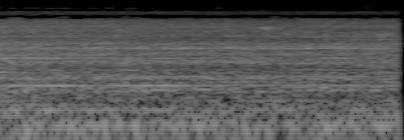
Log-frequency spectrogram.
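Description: Steady, even outdoor background noise, a low hiss with no distinct event.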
